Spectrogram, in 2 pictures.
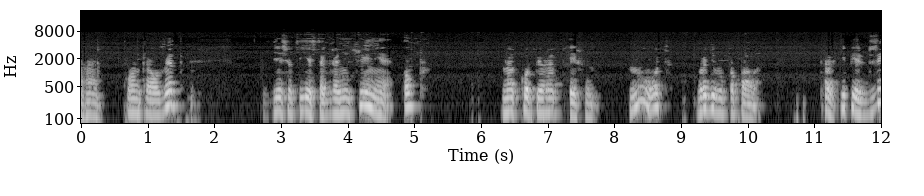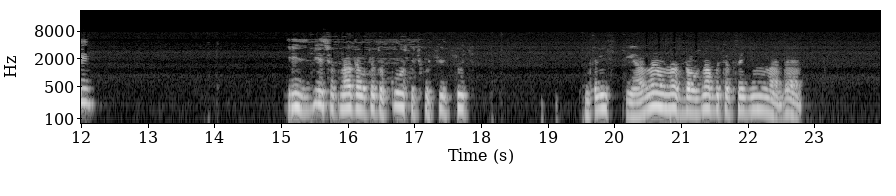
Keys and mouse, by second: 0.8 ctrl+z, 2.7 r, 4.9 click, 5.8 click, 6.7 g, 10.7 g, 13.8 click, 15.4 click, 16.7 r, 18.8 r, 19.4 click, 20.8 g.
